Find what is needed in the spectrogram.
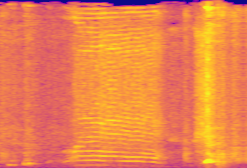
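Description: A single drawn-out whining cry from a voice, about a second long, its pitch sagging slightly near the end.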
